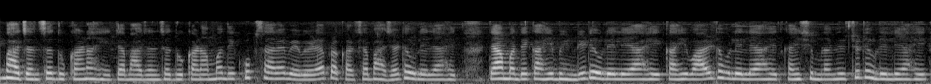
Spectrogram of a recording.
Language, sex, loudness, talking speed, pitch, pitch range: Marathi, female, -20 LUFS, 175 wpm, 245 Hz, 235-260 Hz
